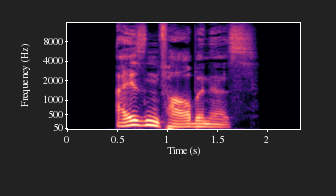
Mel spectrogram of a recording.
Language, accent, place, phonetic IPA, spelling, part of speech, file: German, Germany, Berlin, [ˈaɪ̯zn̩ˌfaʁbənəs], eisenfarbenes, adjective, De-eisenfarbenes.ogg
- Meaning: strong/mixed nominative/accusative neuter singular of eisenfarben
